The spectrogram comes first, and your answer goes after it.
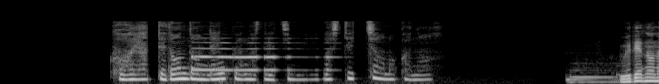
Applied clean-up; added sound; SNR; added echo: neural mask model RNNoise.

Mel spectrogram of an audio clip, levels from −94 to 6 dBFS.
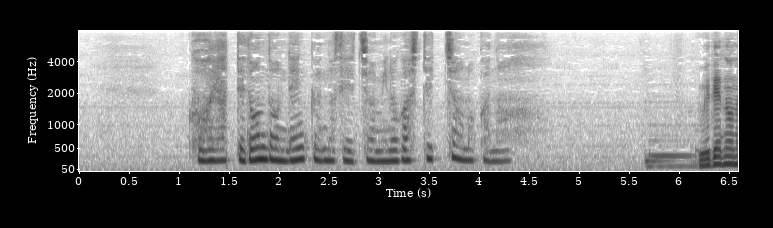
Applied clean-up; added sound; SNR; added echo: none; none; none; none.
